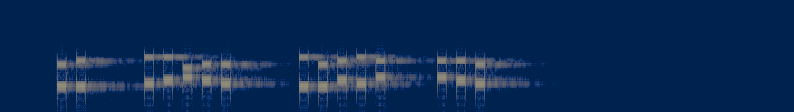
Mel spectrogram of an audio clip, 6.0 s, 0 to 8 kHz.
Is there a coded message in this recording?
Yes: DTMF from 0.4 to 3.6 s, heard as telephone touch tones, dialled by machine, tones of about 70 ms, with room echo. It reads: 23 BC*85 A29B# #95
